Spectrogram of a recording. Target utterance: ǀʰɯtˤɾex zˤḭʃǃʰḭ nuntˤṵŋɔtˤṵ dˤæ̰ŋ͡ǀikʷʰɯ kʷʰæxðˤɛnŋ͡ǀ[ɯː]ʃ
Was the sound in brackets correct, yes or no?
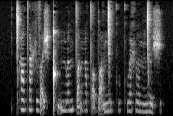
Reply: no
